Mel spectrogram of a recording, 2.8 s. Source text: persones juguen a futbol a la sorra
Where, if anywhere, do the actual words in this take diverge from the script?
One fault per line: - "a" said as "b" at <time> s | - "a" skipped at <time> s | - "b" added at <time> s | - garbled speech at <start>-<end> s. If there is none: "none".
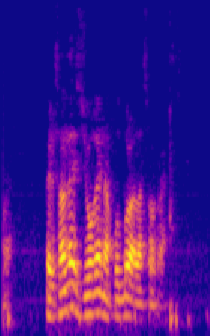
none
